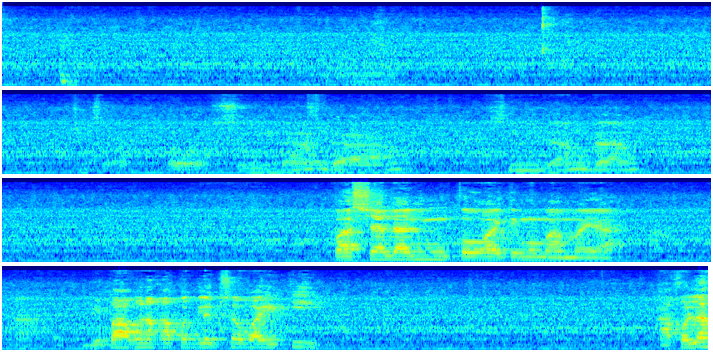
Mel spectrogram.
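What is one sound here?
A ladle stirs and scrapes in a pot.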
